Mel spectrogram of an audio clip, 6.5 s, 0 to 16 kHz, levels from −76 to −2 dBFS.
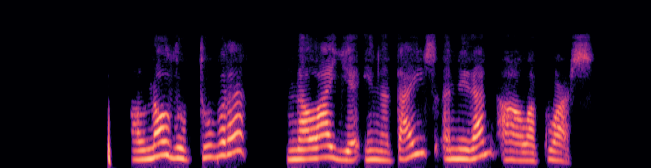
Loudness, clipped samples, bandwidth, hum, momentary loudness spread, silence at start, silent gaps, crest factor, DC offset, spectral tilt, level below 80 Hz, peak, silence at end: -17 LUFS; under 0.1%; 7.4 kHz; none; 12 LU; 1.1 s; 1.26-1.30 s, 1.94-1.99 s, 2.52-2.86 s; 16 dB; under 0.1%; -7 dB/octave; -62 dBFS; -2 dBFS; 0.6 s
